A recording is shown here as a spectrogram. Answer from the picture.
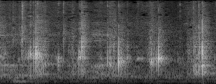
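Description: Dry grey clay being chewed close to the microphone: a regular run of crisp crunches, about two or three a second.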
